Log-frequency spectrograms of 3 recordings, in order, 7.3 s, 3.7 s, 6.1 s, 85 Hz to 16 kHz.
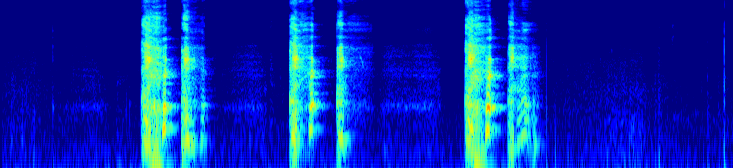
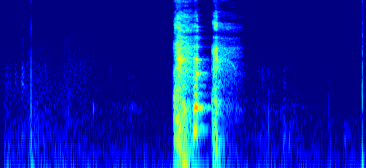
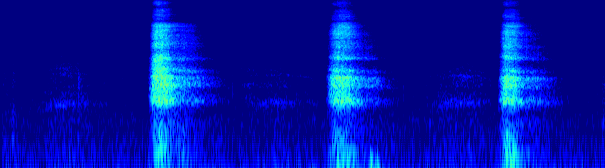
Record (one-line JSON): {"three_cough_length": "7.3 s", "three_cough_amplitude": 7487, "three_cough_signal_mean_std_ratio": 0.28, "cough_length": "3.7 s", "cough_amplitude": 7433, "cough_signal_mean_std_ratio": 0.23, "exhalation_length": "6.1 s", "exhalation_amplitude": 1244, "exhalation_signal_mean_std_ratio": 0.34, "survey_phase": "beta (2021-08-13 to 2022-03-07)", "age": "45-64", "gender": "Female", "wearing_mask": "No", "symptom_cough_any": true, "symptom_runny_or_blocked_nose": true, "symptom_diarrhoea": true, "symptom_change_to_sense_of_smell_or_taste": true, "symptom_onset": "4 days", "smoker_status": "Never smoked", "respiratory_condition_asthma": false, "respiratory_condition_other": false, "recruitment_source": "Test and Trace", "submission_delay": "2 days", "covid_test_result": "Positive", "covid_test_method": "RT-qPCR", "covid_ct_value": 23.5, "covid_ct_gene": "ORF1ab gene"}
